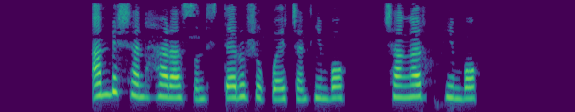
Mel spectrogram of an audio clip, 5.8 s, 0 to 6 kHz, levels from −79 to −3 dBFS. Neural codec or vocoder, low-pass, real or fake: none; 5.4 kHz; real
